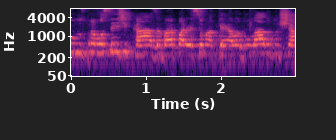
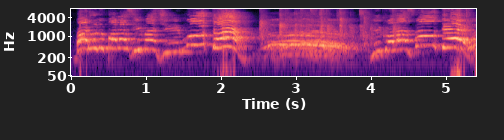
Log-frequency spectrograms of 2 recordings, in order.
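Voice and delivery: hype shout; 6 semitones higher, 10 dB louder than usual. Real, not acted. Host asks crowd for noise.

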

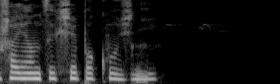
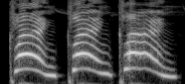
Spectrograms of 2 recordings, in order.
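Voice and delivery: loud, much higher clanking calls; metallic clank imitation; 14 semitones higher, 6 dB louder, much slower than usual. Mysterious noises in the forge at night, loud high clanks. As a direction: bang out each klęk like metal striking.

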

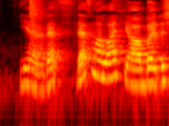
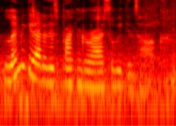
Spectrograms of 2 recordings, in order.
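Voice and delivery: whisper; 4 dB quieter than usual. Real, not acted.

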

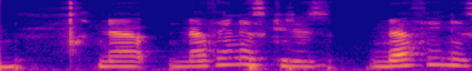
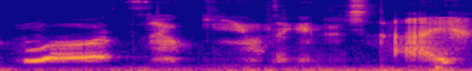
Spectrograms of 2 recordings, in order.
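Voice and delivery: squealing; 4 dB louder than usual. Real, not acted. Gushing over a cute otter.

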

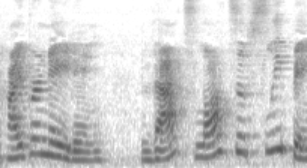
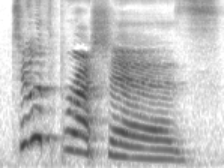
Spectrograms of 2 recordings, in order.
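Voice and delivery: excited reveal; 8 dB louder than usual. Acted. Reveal of toothbrush pajamas.

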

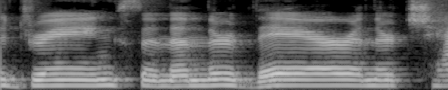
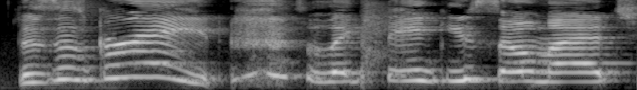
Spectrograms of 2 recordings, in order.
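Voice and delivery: much higher, slow airy delight with a laugh; delighted gushing; 12 semitones higher than usual. Retold or imitated. Woman thanking the builder, giddy and delighted. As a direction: float on the happy news. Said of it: "I float back into the house".

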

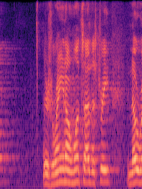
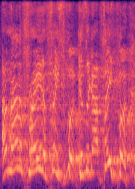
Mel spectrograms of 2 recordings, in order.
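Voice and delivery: higher, shouted preacher's cry; fiery preaching; 9 semitones higher than usual. Acted. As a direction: proclaim it without fear. Preaching at full force.

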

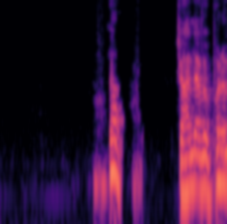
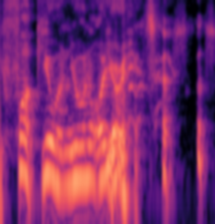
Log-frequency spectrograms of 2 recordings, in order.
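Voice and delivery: louder, higher imitation of the boss cursing, a laugh breaking in; retold fury, half laughing; mock angry blast; 5 semitones higher, 5 dB louder than usual. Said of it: "He got so mad".

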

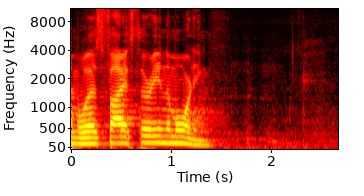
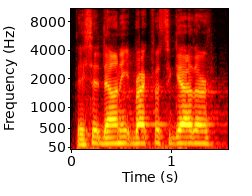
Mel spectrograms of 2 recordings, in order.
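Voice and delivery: ordinary talk

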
